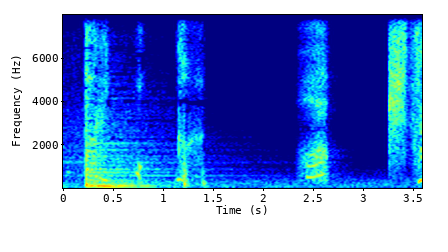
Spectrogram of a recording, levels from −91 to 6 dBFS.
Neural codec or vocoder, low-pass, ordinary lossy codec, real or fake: none; none; none; real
